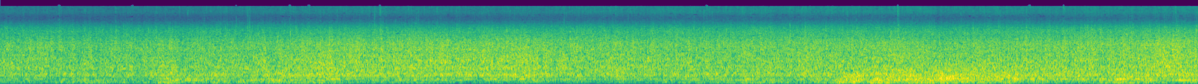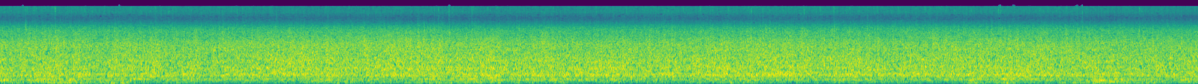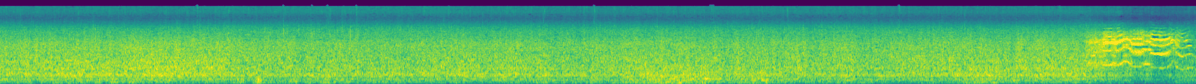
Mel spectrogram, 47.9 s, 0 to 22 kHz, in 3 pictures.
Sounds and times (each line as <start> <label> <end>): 0.0 Rain 47.8
11.0 Thunder 17.0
